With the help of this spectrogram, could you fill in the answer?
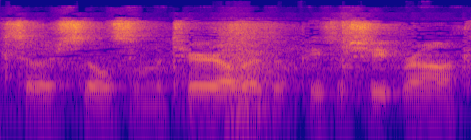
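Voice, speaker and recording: There is noticeable noise in the background. The speech moves at a fairly quick pace. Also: man. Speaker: auctioneer / real estate auction presenter. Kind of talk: real estate property walkthrough narration. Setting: recorded on location at a property, camera tour.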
